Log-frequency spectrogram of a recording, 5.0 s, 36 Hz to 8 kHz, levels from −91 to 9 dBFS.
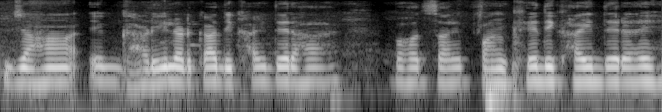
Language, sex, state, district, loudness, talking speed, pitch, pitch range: Hindi, male, Jharkhand, Deoghar, -16 LUFS, 180 wpm, 155 Hz, 150-155 Hz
